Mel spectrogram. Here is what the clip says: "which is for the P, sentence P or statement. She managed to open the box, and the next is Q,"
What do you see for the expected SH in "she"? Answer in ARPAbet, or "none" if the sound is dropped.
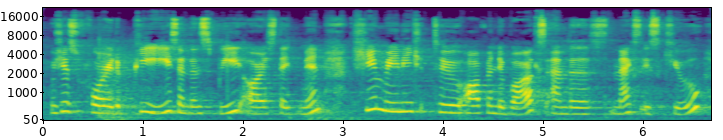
SH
